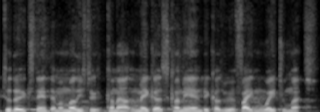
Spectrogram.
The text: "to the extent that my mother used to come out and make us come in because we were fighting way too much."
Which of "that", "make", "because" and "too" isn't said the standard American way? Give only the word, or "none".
none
